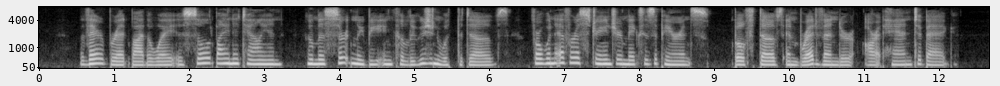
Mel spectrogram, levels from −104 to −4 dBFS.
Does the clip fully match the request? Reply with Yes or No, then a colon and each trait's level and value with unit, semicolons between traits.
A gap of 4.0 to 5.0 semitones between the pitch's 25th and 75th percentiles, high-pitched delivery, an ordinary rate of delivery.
Yes: average, 4.5 semitones; high, 195 Hz; average, 170 wpm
